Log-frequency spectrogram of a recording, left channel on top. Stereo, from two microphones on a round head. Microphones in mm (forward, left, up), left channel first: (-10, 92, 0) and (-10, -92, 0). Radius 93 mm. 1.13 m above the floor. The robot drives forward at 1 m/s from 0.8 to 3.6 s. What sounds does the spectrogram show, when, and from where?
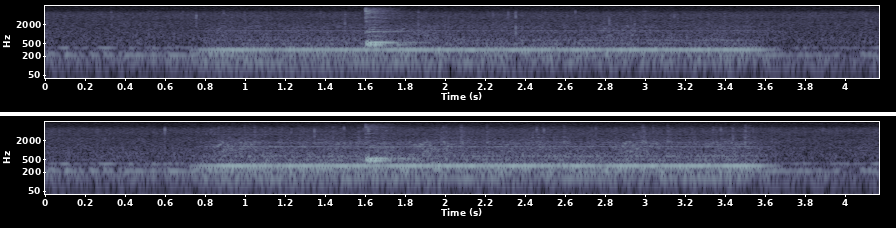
1.6 s a cowbell: 30° left (ahead or behind), 1.4 m; by 1.9 s 40° left (ahead or behind), 1.2 m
